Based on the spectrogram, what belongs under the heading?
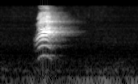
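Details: A talkative male Alexandrine parakeet, which speaks Urdu and Hindi, gives one loud, harsh, raspy utterance about half a second long, bright and rich in overtones; faint low room hum.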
